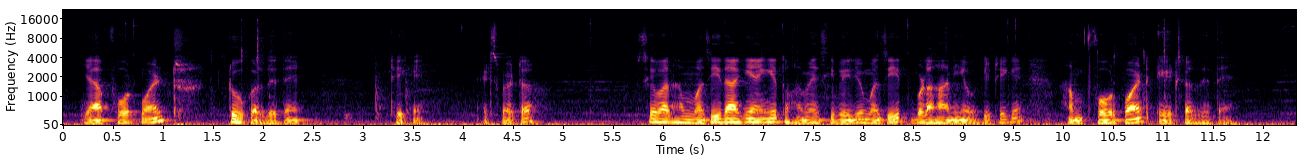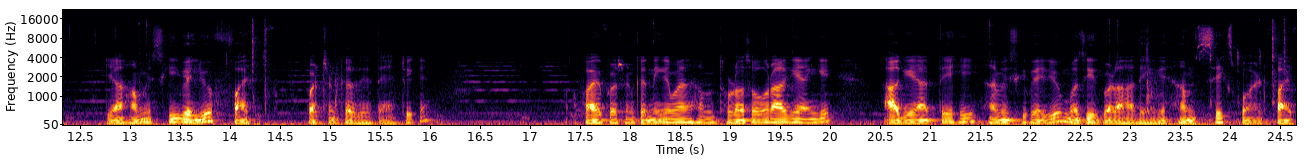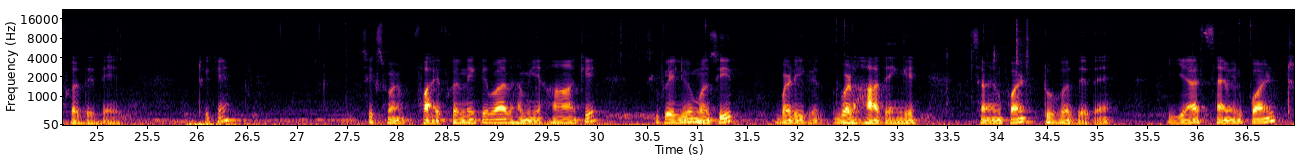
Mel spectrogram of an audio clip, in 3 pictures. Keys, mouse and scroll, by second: 1.5 4, 1.6 ., 1.8 2, 1.9 Return, 10.4 4, 10.8 8, 10.8 ., 11.0 Return, 14.0 5, 14.2 Return, 23.9 6, 24.3 5, 24.3 ., 24.4 Return, 33.5 7, 33.8 ., 34.0 2, 34.2 Return.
